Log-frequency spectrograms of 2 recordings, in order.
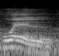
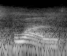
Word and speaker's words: poêle: Et les ustensiles, par exemple, très important, une poêle, et ceci ne se prononce pas poêle, ça se prononce poêle.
